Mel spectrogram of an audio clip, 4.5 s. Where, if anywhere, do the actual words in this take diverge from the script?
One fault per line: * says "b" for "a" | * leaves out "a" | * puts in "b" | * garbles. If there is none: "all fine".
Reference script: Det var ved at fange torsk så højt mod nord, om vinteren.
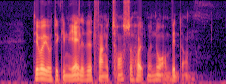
* puts in "jo det geniale"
